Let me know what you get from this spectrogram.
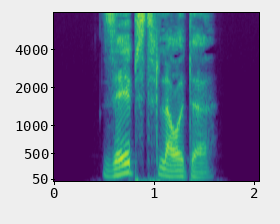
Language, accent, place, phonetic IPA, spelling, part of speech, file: German, Germany, Berlin, [ˈzɛlpstˌlaʊ̯tə], Selbstlaute, noun, De-Selbstlaute.ogg
- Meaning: nominative/accusative/genitive plural of Selbstlaut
